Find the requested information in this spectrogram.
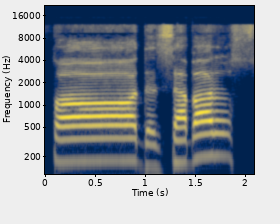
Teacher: এখানে কিন্তু সদ জাবার সা হবে না, আকার উচ্চারণ হবে না, মুখ গোল করে পড়তে হবে স।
